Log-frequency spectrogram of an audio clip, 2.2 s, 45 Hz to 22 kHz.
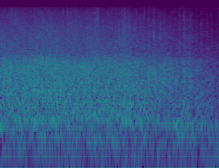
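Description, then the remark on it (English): A crowd at Church of the Palms applauds a member of the 2017 graduating class as graduates are introduced, a dense wash of clapping that holds at an even, moderately loud level throughout and eases off slightly at the end. “Yes, round of applause, always good.”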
